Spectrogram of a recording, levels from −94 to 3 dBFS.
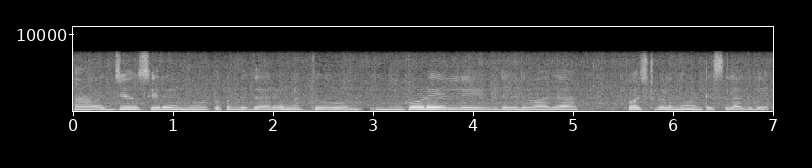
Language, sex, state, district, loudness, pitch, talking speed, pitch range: Kannada, female, Karnataka, Dakshina Kannada, -14 LUFS, 230 Hz, 95 wpm, 220-235 Hz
